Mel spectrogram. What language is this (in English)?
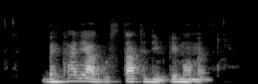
Romanian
